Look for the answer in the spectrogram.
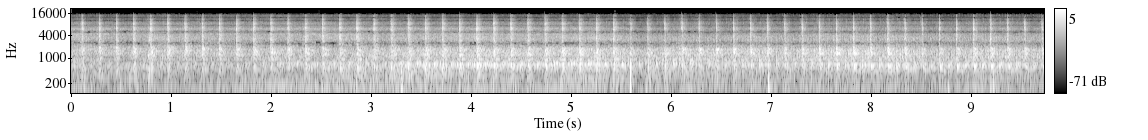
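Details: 2015 Dodge EcoDiesel truck, 18k miles, before second oil change: sharp regular knock about three times a second at idle, no check engine light, normal gauges and oil pressure, no power, cause undetermined.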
